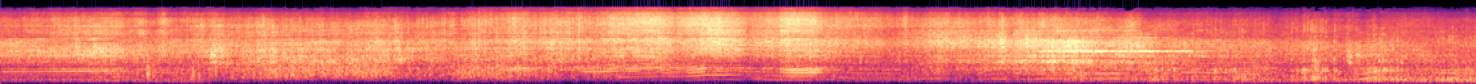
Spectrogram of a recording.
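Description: A car engine revs hard and whines through its gears.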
